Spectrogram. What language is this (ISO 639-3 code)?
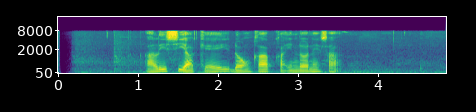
sun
